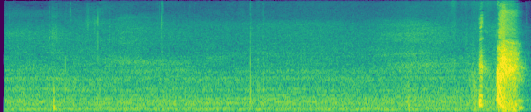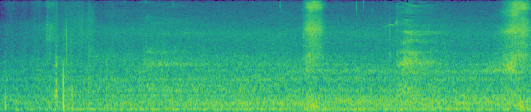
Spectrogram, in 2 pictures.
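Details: Morning sneeze: one sharp, explosive sneeze with a quick intake of breath before it, in a quiet room.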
